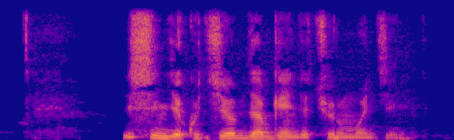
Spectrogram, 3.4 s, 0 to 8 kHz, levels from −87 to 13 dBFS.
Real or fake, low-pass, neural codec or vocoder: real; 7.2 kHz; none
